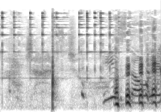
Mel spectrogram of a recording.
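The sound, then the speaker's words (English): A small, bright bell rings with a quick run of high, metallic strikes whose tones hang briefly, then voices begin talking over the fading ring. “But go ahead, y'all, Do the bell.”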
